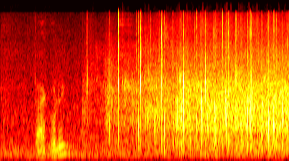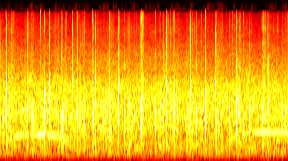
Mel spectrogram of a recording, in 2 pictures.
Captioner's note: applause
